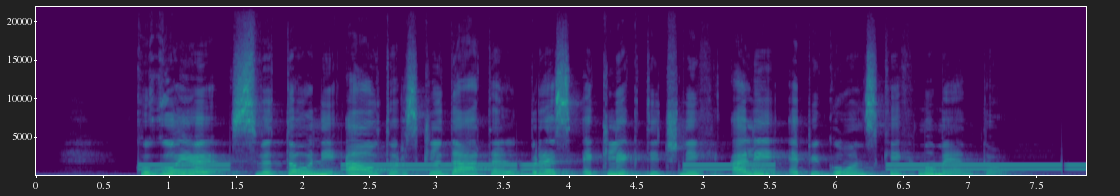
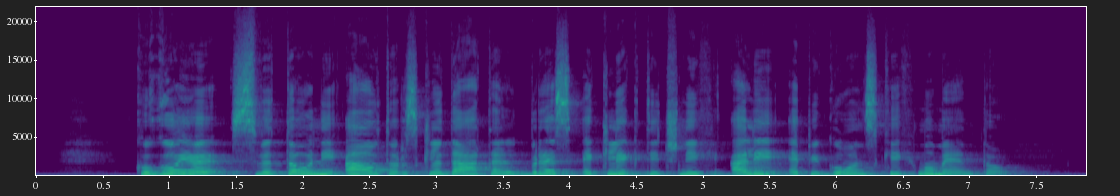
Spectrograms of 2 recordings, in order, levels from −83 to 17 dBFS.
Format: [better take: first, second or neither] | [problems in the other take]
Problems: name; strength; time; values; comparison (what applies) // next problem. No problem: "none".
second | background sound (Telephone); 12 dB below the speech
